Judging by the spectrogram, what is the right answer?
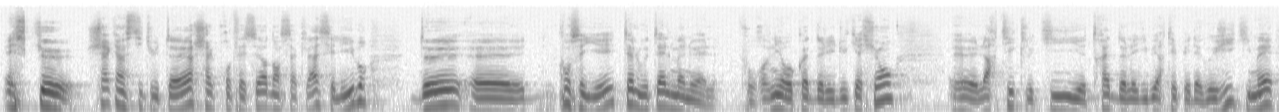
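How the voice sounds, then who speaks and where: A man speaking from the floor at a public debate, explaining his point in a measured way with many hesitations. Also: mid-range voice, lively intonation, mellow. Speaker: audience member at a public debate.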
